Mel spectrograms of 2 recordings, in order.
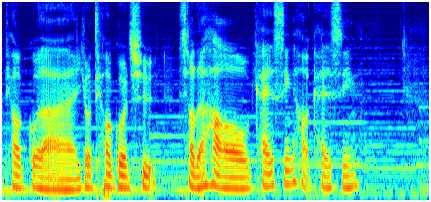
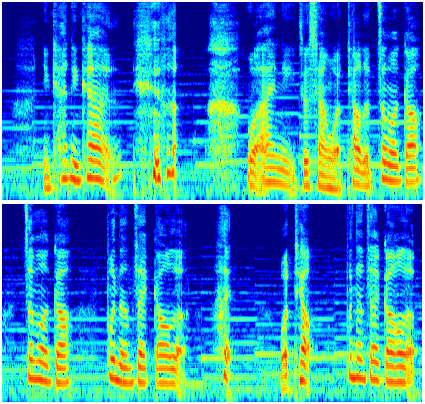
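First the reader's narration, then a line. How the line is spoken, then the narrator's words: Laughing little rabbit. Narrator (Chinese): 小兔子笑起来了，他说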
